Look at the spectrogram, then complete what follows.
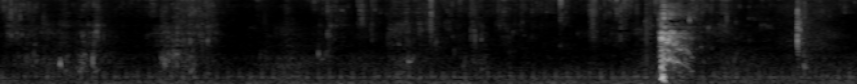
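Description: Water dripping and trickling in small drops, with light scattered clicks, as the fishing line and float are handled above the water. About five seconds in comes one sharp, loud watery plop.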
